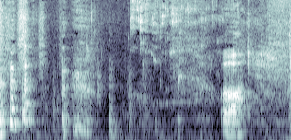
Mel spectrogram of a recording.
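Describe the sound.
Someone drinking water, with soft sloshing and dripping liquid sounds over a few seconds, while people talk intermittently in the background.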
